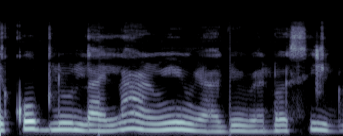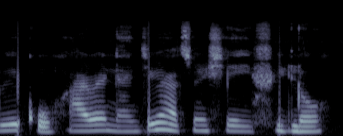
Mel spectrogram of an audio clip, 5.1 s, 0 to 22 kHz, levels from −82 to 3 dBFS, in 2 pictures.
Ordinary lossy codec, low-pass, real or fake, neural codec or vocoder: none; none; fake; vocoder, 24 kHz, 100 mel bands, Vocos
